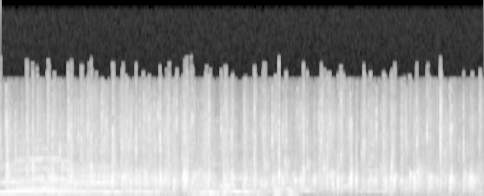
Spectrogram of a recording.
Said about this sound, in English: would you put your hands together and give a big warm welcome to James Gouldsbury?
